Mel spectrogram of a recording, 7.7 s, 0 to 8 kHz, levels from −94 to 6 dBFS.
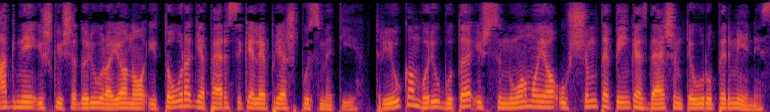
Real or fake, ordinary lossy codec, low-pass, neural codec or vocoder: fake; MP3, 32 kbps; 7.2 kHz; codec, 16 kHz in and 24 kHz out, 1 kbps, XY-Tokenizer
